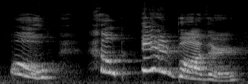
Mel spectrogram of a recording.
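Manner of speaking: high, slow, laughing through it; rueful laugh. Acted. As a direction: laugh helplessly at your plight. Pooh stuck, half laughing.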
